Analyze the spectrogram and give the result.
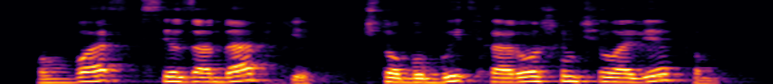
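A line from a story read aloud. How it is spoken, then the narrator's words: Plain. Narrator (Russian): сказала Мод Брюстер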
